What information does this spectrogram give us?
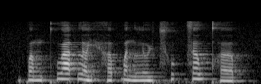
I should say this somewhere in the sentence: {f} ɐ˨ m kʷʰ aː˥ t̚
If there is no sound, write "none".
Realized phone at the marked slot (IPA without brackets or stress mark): p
